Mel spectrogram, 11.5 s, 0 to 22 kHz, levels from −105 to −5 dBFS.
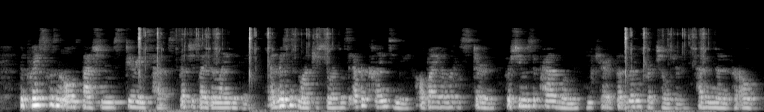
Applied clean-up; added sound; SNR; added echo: classical method WPE with log-MMSE.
